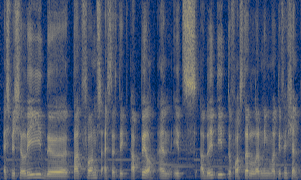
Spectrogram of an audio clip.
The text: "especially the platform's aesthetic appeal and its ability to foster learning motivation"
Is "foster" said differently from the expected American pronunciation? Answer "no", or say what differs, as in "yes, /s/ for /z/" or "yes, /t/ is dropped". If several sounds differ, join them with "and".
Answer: no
